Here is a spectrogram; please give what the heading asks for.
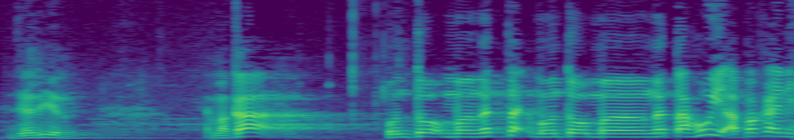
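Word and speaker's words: جرير: Jim yang kemudian diikuti dengan ya yang terletak di antara dua ra. Jadi bacanya apa? Jarir. Jarir.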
